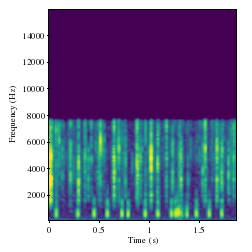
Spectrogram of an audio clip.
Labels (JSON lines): {"label": "biophony, knock croak", "recorder": "SoundTrap 300"}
